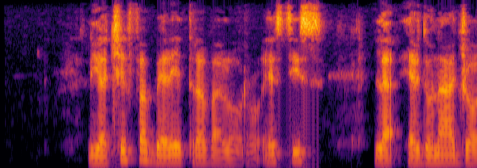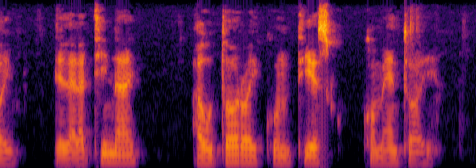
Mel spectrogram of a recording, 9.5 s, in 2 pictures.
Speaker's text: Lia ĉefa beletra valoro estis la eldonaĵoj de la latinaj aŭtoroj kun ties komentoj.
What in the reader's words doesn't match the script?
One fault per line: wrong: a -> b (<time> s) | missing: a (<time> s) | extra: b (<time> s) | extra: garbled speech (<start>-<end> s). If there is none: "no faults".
no faults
